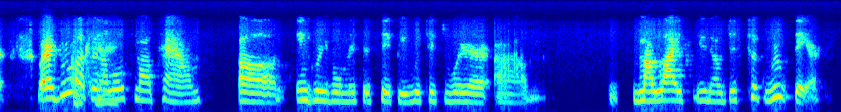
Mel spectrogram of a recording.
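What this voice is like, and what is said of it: Southern US accent. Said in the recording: “you can tell by my southern accent,”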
